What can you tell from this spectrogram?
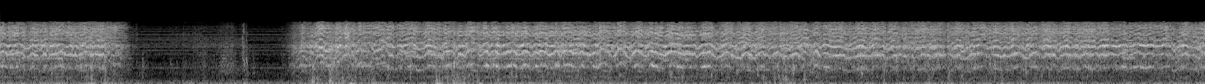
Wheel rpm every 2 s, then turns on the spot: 120, 100, 190, 190, 190, 200.
none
